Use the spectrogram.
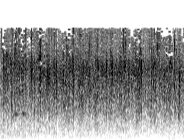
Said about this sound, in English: Clap for me now.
